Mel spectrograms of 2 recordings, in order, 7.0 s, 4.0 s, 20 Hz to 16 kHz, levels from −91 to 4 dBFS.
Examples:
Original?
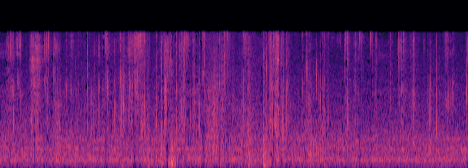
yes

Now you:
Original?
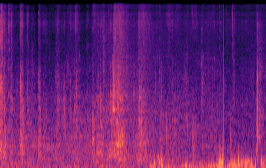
yes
